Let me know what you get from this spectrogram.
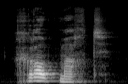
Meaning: a great power, a superpower
- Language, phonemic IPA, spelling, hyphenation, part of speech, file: Dutch, /ˈɣroːt.mɑxt/, grootmacht, groot‧macht, noun, Nl-grootmacht.ogg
